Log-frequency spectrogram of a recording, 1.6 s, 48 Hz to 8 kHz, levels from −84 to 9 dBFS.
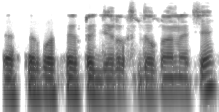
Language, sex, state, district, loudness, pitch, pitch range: Bengali, male, West Bengal, Purulia, -17 LUFS, 115 Hz, 110-115 Hz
